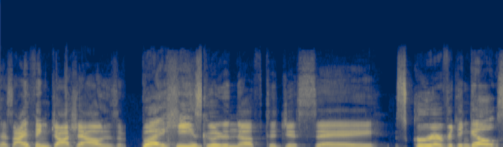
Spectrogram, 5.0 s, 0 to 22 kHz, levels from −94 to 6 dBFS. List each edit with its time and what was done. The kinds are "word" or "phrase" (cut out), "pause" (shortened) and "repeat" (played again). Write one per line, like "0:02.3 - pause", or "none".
0:01.2 - phrase
0:02.0 - word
